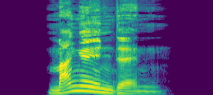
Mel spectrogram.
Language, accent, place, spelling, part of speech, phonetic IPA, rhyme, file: German, Germany, Berlin, mangelnden, adjective, [ˈmaŋl̩ndn̩], -aŋl̩ndn̩, De-mangelnden.ogg
- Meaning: inflection of mangelnd: 1. strong genitive masculine/neuter singular 2. weak/mixed genitive/dative all-gender singular 3. strong/weak/mixed accusative masculine singular 4. strong dative plural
